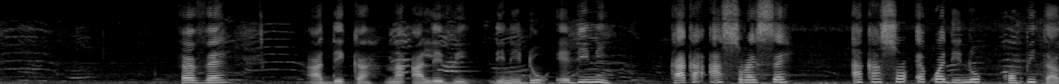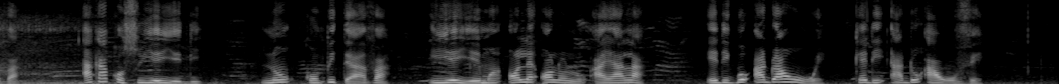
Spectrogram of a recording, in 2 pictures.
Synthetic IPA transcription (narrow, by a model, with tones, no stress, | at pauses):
ɛ˦vɛ˦ | a̰˨dɪ˨ka˨nã˨ʔa˨le˨vi˨dɪ˨nɪ̃˨dʊ˦ḛ˦di˦nĩ˦˨ | ka˨˦ka˦ʔa˨sɾɛ˦sɛ˦a˦ka˦sɔ˦ʔɛ˦kwɛ˦dɪ˨nʊ˦kɔ˨mpi˦t̪a˨va˨a˦ka˦kɔ˨sʊ˦je˦je˨di˨nʊ˦kɔ˨mpi˦t̪ɛ˨a˨˦va˦˨ | i˨je˦je˨˦m˦a˨ʔɔ˦lɛ˦ʔɔ˦lʊ˨lʊ˨ʔa̰˨ja˦la˦˨ | e˨di˨ɡ͡bo˦ʔa˨dʊ˦a˦wʊ˨wɛ˨ | kɛ˦dɪ˦ʔa̰˨dʊ˦ʔa˨wʊ˨vɛ˨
